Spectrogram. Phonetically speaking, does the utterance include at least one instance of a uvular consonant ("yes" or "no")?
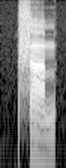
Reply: no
